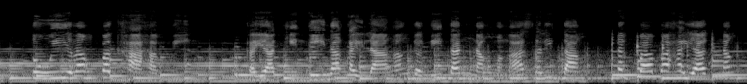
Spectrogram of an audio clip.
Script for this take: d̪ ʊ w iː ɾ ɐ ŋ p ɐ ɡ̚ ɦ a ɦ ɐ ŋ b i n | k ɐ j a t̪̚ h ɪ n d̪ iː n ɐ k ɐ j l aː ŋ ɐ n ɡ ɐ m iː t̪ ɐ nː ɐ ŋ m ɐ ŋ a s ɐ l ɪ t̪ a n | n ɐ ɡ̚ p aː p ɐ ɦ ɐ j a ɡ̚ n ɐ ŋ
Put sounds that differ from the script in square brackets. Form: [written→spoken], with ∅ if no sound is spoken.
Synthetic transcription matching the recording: [d̪→t̪] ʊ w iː ɾ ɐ ŋ p ɐ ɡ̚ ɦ a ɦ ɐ [ŋ→m] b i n | k ɐ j a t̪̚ h ɪ n d̪ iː n ɐ k ɐ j l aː ŋ ɐ [n→ŋ] ɡ ɐ m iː t̪ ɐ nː ɐ ŋ m ɐ ŋ a s ɐ l ɪ t̪ a [n→ŋ] | n ɐ ɡ̚ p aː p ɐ ɦ ɐ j a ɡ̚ n ɐ ŋ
